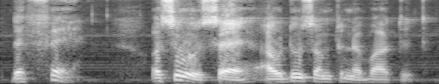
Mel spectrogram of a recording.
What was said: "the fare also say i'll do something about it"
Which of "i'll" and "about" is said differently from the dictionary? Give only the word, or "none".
i'll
